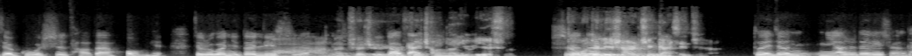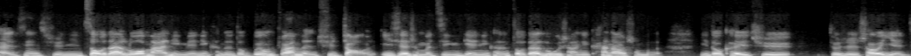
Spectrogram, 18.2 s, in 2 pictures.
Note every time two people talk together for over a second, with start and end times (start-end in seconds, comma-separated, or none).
2.7-4.7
